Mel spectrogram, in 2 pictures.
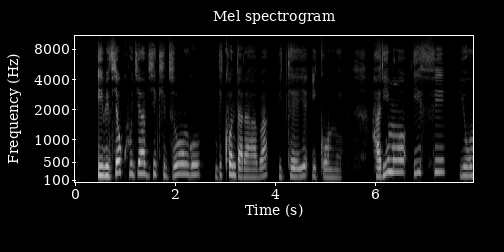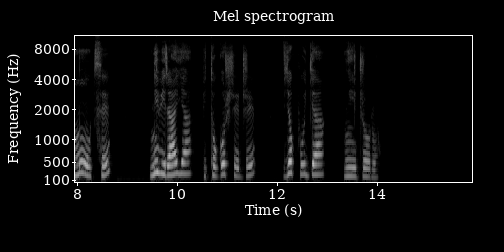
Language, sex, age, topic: Rundi, female, 25-35, agriculture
